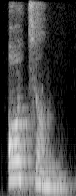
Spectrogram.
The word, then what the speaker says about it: autumn: Autumn, autumn, autumn, autumn.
